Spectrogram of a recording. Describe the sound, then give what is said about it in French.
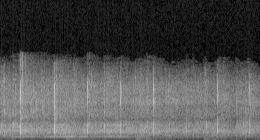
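Congregation applauding in church during a worship service. Steady, dense crowd clapping with regular rhythmic accents running throughout. “Alléluia, est-ce qu'on peut acclamer notre Dieu ce matin?”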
